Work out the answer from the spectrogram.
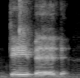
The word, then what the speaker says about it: D4VD: So on September 8th, there's a singer, David. It's spelled D4VD, which looks like the word dead.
